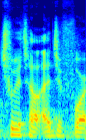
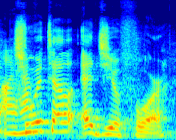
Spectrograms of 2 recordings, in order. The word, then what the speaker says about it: Chiwetel Ejiofor: Actually, my money is on Chiwetel Ejiofor.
